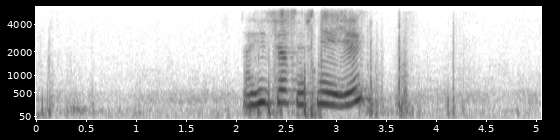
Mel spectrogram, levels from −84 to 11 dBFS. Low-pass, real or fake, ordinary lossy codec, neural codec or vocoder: 5.4 kHz; real; Opus, 16 kbps; none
